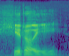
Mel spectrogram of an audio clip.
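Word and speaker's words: 広い: This one is Hiro, and it is in the adjective hiroi, which means like large or vast.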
